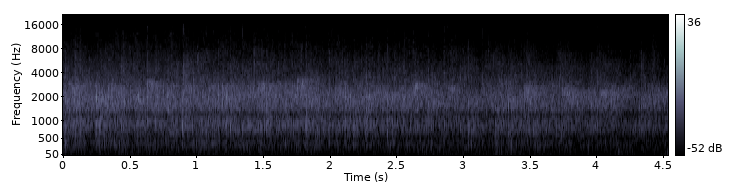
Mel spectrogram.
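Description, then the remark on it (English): A church audience applauds together, praising God for the opening of phase two this week, in a steady, dense wash of clapping that holds at an even level for several seconds, with no voices standing out. “but I wanted to clap with you”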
